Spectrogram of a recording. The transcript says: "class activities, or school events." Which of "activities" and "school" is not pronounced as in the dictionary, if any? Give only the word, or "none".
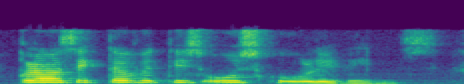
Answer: activities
